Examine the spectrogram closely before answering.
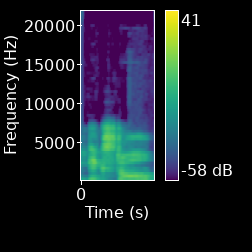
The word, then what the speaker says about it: Ixtal: I believe it's pronounced Ishtal, like the X being pronounced like an SH, but I could be wrong. Could just be Ixtal, but I think it's supposed to be pronounced Ishtal.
